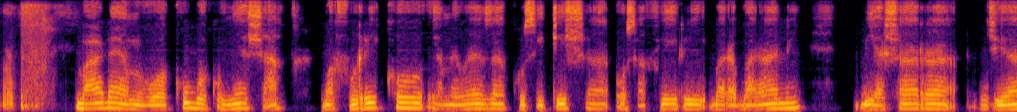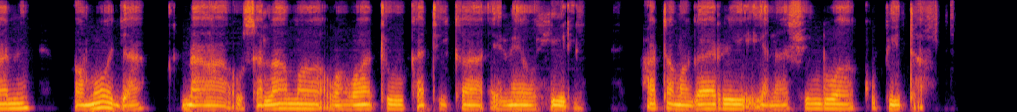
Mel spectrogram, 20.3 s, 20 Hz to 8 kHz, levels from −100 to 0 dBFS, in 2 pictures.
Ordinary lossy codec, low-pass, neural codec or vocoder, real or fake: Opus, 16 kbps; 7.2 kHz; codec, 16 kHz, 4 kbps, FunCodec, trained on LibriTTS, 50 frames a second; fake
